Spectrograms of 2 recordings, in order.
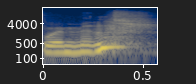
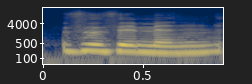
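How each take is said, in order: First: The word begins with a W sound. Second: The word begins with a V sound. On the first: "instead of women" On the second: "the double V instead of a W"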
